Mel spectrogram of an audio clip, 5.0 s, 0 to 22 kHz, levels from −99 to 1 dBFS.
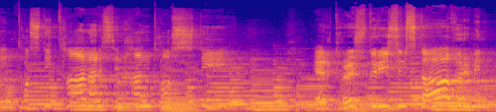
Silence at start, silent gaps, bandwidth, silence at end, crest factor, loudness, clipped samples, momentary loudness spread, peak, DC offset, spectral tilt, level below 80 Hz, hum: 0 s; none; 18.5 kHz; 0 s; 18 dB; -18 LUFS; under 0.1%; 9 LU; 0 dBFS; under 0.1%; -4.5 dB/octave; -38 dBFS; none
